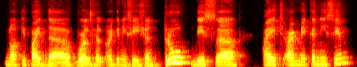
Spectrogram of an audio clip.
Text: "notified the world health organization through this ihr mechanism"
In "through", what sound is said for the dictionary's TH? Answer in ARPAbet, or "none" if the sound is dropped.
T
